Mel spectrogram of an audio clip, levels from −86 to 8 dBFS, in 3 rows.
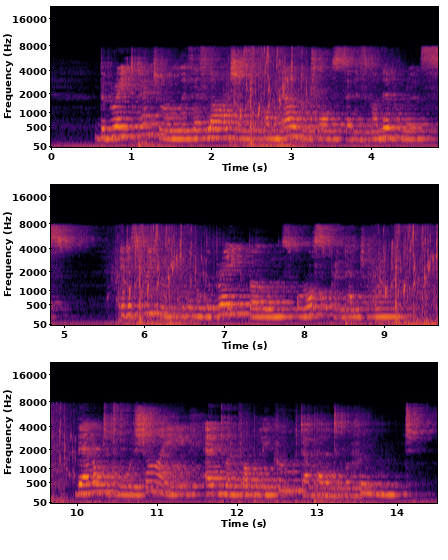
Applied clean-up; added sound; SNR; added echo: none; Water / Splash, splatter; 5 dB; reverberation time 1.2 s.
